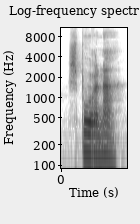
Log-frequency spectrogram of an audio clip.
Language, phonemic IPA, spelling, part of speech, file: Dutch, /ˈsporə(n) ˈna/, sporen na, verb, Nl-sporen na.ogg
- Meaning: inflection of nasporen: 1. plural present indicative 2. plural present subjunctive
